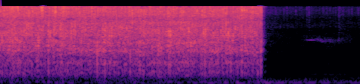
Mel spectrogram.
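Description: Fish frying in oil, sizzling loud and steady, then cutting off abruptly near the end to near silence.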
